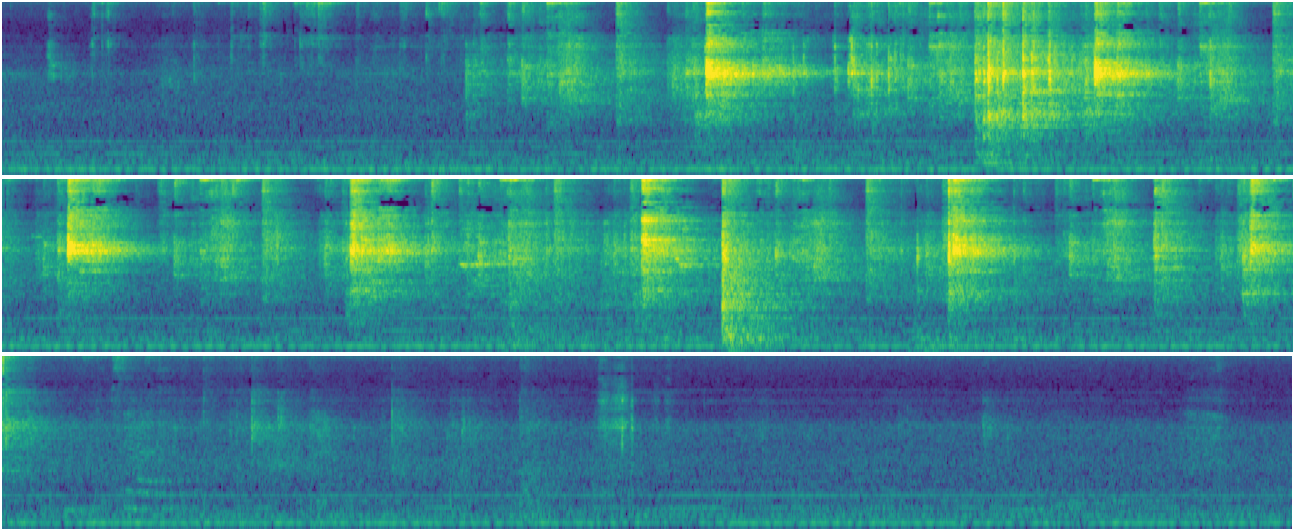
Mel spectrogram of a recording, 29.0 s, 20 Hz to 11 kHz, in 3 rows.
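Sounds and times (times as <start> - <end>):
steady low hum: 0.0 - 29.0
hand thumping vending machine: 3.0 - 19.8.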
